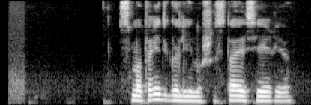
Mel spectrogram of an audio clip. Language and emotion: Russian, neutral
